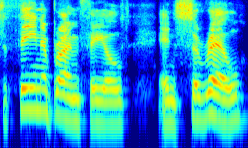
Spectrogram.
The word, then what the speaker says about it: Cyril: So it's Athena Brownfield in Cyril, which is spelt Cyril, because I keep thinking Cyril, Oklahoma.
